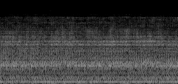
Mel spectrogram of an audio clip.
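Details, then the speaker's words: AC vacuum pump (Harbor Freight) evacuating the BMW E36 AC system, still running after 30 minutes. Steady, even buzzing drone at constant pitch, no knocks, surging or grinding. Pump running normally. "okay here we are 30 minutes later the pump is still running"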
